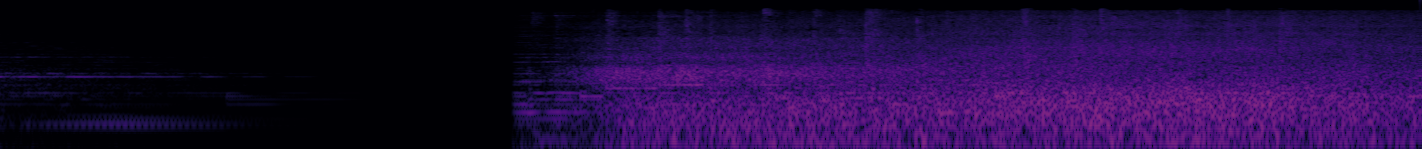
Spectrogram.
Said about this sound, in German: Hier kann man wunderbar surfen. Aber diese Wellen, die plätschern nicht in Portugal, in Kalifornien oder auf Hawaii, sondern im fernen, fernen Osten Russlands auf der Kamtschatka-Halbinsel.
